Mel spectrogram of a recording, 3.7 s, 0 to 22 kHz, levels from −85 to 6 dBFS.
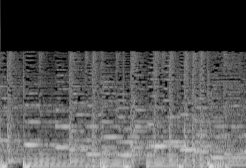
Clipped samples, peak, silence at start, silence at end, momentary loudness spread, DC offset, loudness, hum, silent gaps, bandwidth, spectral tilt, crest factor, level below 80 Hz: under 0.1%; -4 dBFS; 0 s; 0 s; 3 LU; under 0.1%; -18 LUFS; none; none; 6.6 kHz; -6 dB/octave; 14 dB; -22 dBFS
